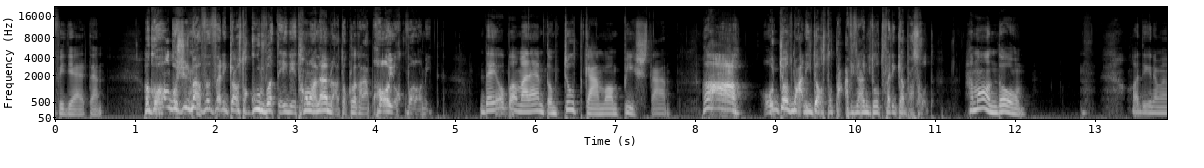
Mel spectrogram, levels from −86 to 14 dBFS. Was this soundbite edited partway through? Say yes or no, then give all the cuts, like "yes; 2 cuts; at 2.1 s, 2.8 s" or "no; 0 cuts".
no; 0 cuts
